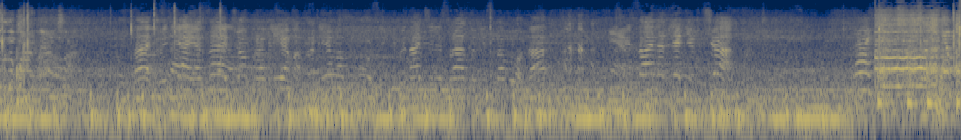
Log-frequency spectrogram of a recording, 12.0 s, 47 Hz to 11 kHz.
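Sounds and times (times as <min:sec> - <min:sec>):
steady low rumble: 0:00.0 - 0:11.0
crowd talking and calling out: 0:00.0 - 0:12.0.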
